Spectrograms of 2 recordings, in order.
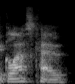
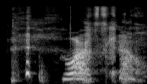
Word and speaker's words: Glasgow: Glass when people say Glascow. Glasow.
